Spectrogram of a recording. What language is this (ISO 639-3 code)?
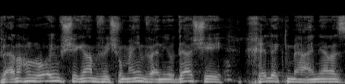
heb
